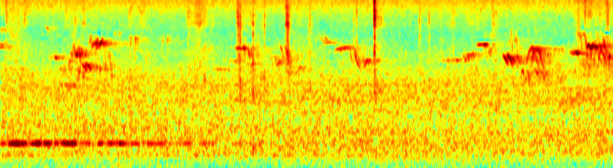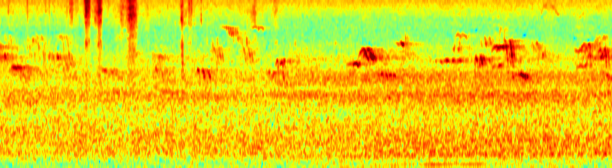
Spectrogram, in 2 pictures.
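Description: Steady outdoor background noise with scattered short bird chirps. A steady tone fades out about two seconds in, and a low rumble builds near the end.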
